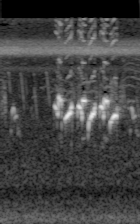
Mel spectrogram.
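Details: Sooty-headed bulbul lure call aimed at a rival: a lively burst of clear, slurred whistles, swinging between higher and lower pitches for under a second, with a soft note before and after.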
